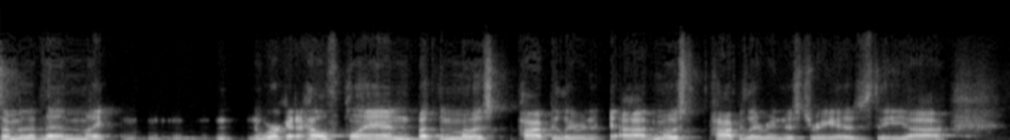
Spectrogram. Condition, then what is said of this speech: Stuttering. As you told me, depending on your focus or how tired you are, it will change, but it's never going to go away.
